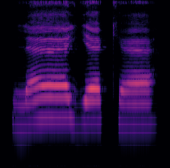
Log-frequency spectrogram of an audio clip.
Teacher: Ka is the same exact length as la.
